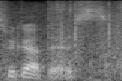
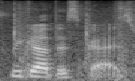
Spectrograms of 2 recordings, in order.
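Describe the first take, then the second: First: Breathy whisper to herself. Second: Said in the usual way. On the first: Real, not acted. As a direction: whisper it under your breath. Repeats pep talk under breath.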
